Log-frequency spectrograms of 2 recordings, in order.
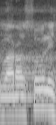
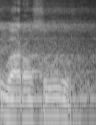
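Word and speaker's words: وَرَسُولُهُ: Allah itu terbebas enggak urusan dengan orang musyrik wa rasulih juga enggak ngurus rasulnya. Kalau sama rasul saja enggak ngurus apalagi sama kita. Terus sama Sayyidina Ali dibenarkan yang benar bacanya itu wa rasuluh, Allah bari' minal musyrikin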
